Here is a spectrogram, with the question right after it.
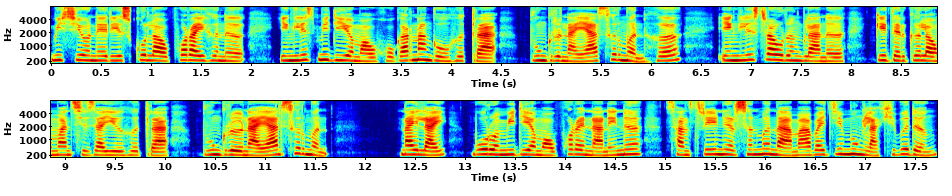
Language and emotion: Bodo, neutral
